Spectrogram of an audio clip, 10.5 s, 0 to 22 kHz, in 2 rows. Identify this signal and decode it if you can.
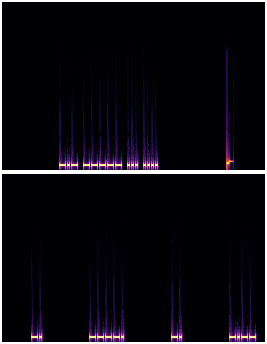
Morse code, heard as a keyed tone, about 30 wpm, spaced as for 13 wpm, 700 Hz. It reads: K0SH N9NY
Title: USA Call Signs - 4 Characters - 8x Character Spacing - 30wpm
